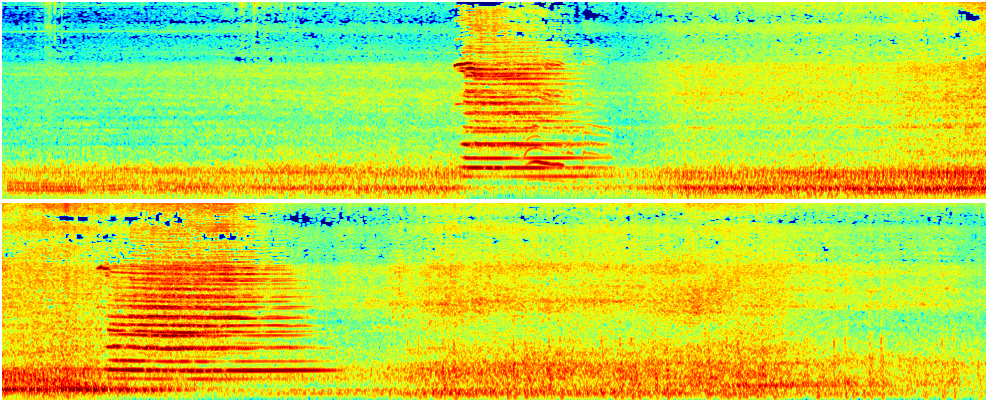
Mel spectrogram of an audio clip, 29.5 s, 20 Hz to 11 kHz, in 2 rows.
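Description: CC 206 diesel-electric locomotive approaching and passing close by, its engine rumble building. It sounds its horn twice: a short blast about seven seconds in and a longer one about seventeen seconds in, as it comes alongside. The passenger coaches then roll past with wheel and rail noise.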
